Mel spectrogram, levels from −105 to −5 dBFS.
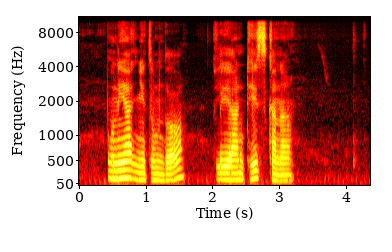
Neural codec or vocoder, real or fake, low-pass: vocoder, 22.05 kHz, 80 mel bands, WaveNeXt; fake; 9.9 kHz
